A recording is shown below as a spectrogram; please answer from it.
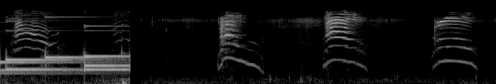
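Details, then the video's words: Kitten meows following a brief steady musical chime: three loud, sharply arched mews about one second apart, each rising quickly then falling, with bright overtones and a faint high hiss between them. "Cute little babies meowing sound"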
